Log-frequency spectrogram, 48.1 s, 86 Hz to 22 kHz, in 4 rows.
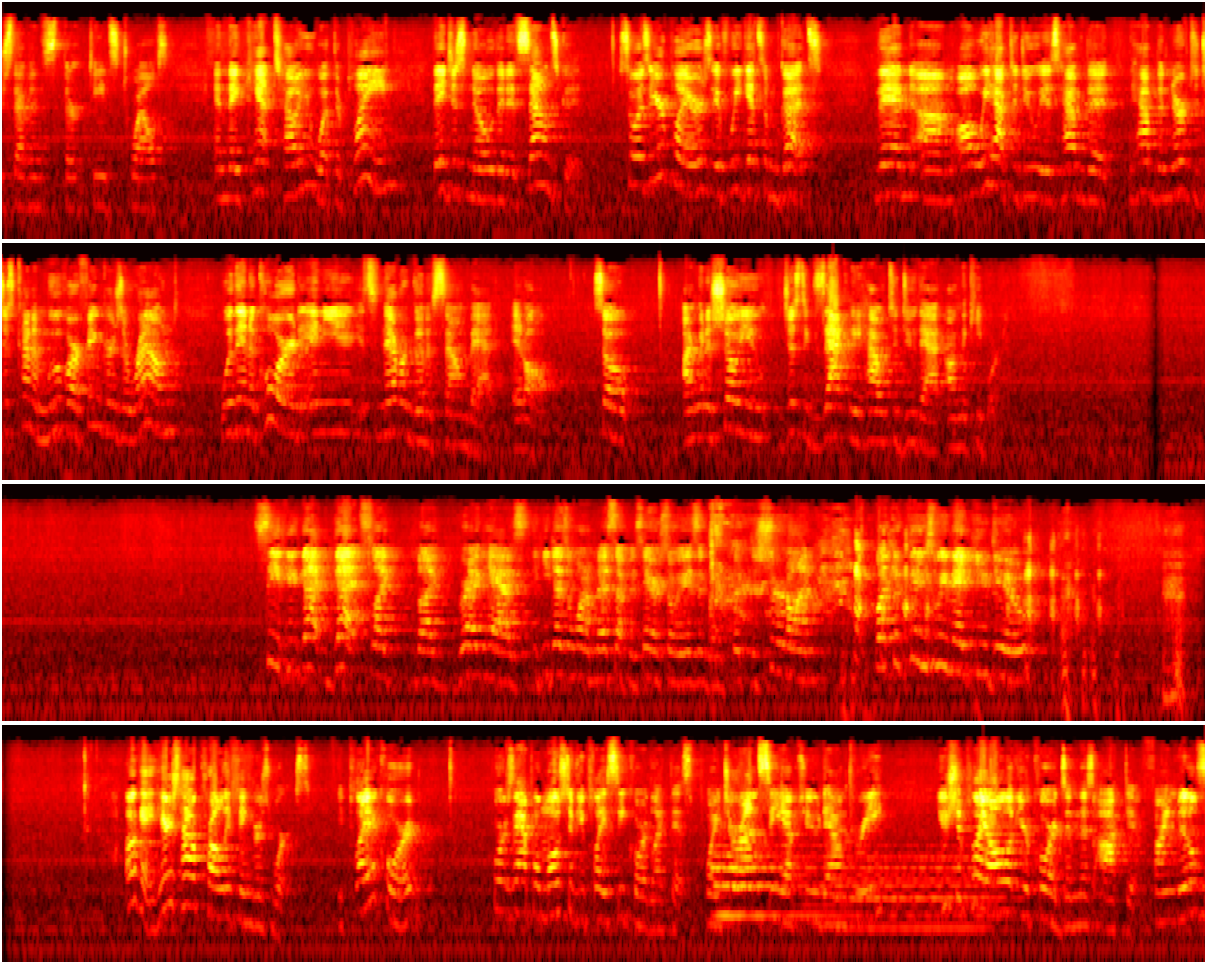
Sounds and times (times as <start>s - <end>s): Female speech, woman speaking: 0.0s - 22.1s, 26.6s - 34.6s, 37.2s - 40.4s, 41.0s - 48.1s.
